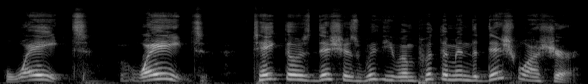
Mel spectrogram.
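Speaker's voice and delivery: loud, high calls of wait; screaming after them. Retold or imitated. Parent yelling at kids leaving to take the dishes. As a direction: yell after the kids as they leave. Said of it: "I used to scream as they were leaving".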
